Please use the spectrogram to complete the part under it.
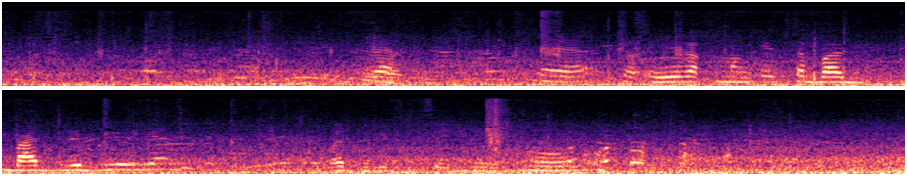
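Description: An elderly woman talks calmly nearby.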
